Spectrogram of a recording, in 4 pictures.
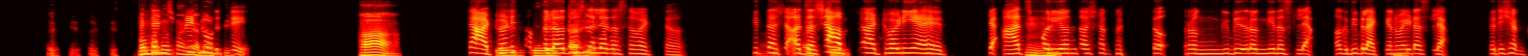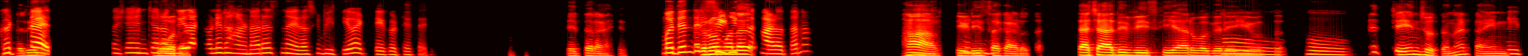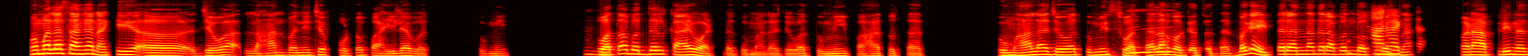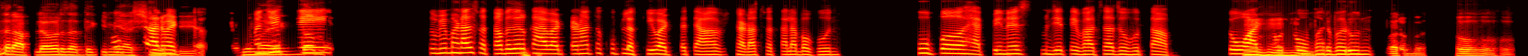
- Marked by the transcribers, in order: tapping; other background noise; chuckle; in English: "चेंज"; laughing while speaking: "स्वतःला बघत होतात"
- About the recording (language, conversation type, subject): Marathi, podcast, घरचे जुने फोटो अल्बम पाहिल्यावर तुम्हाला काय वाटते?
